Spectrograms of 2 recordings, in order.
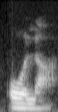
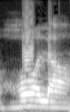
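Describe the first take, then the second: First: It begins directly with the vowel. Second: It begins with an audible h sound. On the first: The speaker calls it right. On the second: The speaker calls it wrong.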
